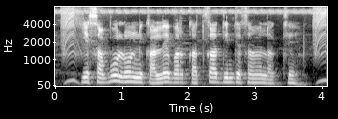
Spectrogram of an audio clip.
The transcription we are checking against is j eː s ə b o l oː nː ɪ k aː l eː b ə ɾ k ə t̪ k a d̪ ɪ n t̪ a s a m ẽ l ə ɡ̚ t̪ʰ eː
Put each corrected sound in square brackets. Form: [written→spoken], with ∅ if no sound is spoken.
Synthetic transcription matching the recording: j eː s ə b o l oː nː ɪ k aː l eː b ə ɾ k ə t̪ k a d̪ ɪ n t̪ [a→e] s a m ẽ l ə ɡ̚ t̪ʰ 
